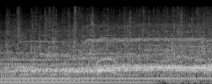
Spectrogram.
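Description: A rock band's last chord ringing out at the end of a song, while the audience begins to cheer and whoop with whistles. The low bass note drops away about a second and a half in.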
